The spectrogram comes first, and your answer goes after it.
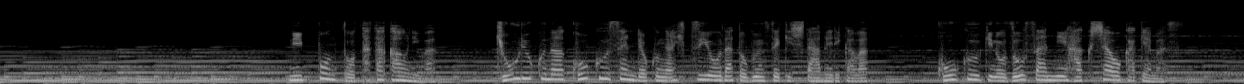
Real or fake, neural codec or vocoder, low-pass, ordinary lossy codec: real; none; none; none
